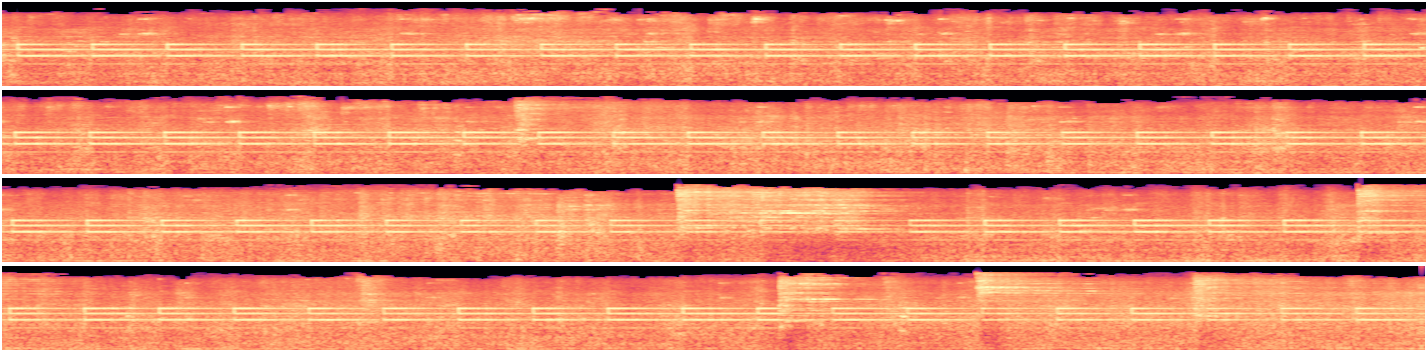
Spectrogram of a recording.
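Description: Double-stack intermodal container well cars of a freight train rolling past: a steady rumble of steel wheels on rail with clickety-clack, under a steady high whine. A few brief sharp squeals and clanks stand out, the biggest about two-thirds of the way through and more near the end.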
